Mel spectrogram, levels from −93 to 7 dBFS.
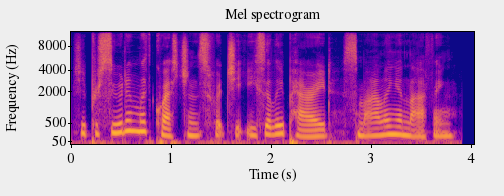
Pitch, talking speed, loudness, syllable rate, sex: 195 Hz, 180 wpm, -18 LUFS, 5.0 syllables/s, female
